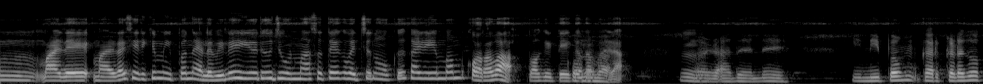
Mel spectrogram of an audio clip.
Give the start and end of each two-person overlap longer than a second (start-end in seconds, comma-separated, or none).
none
